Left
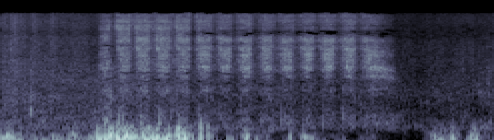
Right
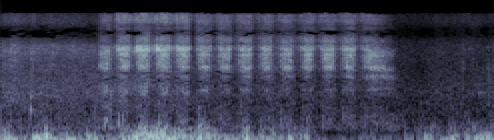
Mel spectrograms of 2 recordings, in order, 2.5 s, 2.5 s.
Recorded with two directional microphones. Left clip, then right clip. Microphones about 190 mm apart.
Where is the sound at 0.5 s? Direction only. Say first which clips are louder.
Right 7 dB; 15° left (ahead or behind).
